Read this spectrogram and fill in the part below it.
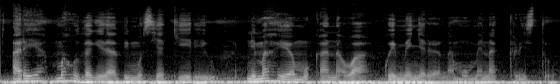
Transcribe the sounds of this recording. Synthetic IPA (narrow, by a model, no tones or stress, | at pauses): aɾeamaɦoðaɣeɾaðimosjakeɾeunemaɦɛɔmokanawakwemɛɲɛɾɛɾanamomɛnakɾistɔ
